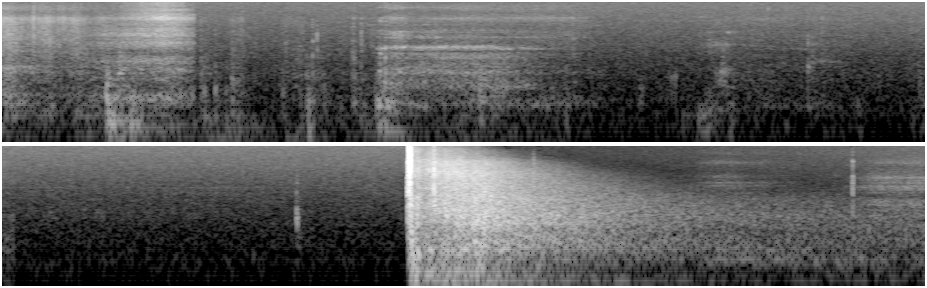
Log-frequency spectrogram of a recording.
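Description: A single loud, sharp gunshot from a shotgun firing slugs at a target on a range, with a long decaying echo afterward, preceded by faint outdoor background noise and small knocks.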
